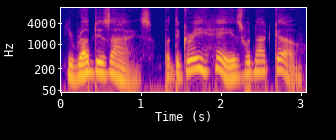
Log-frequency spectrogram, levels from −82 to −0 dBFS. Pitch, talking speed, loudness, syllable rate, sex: 140 Hz, 215 wpm, -18 LUFS, 4.4 syllables/s, male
